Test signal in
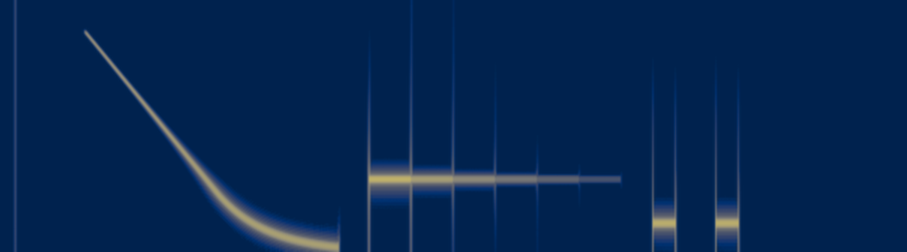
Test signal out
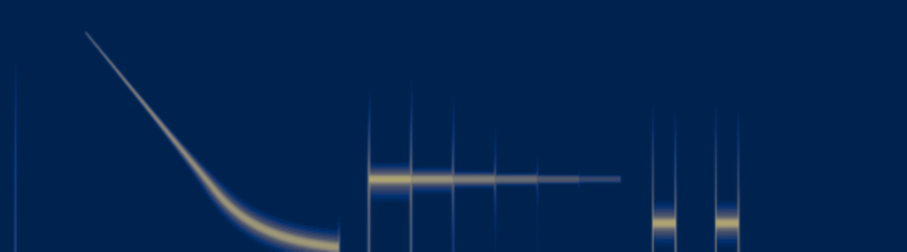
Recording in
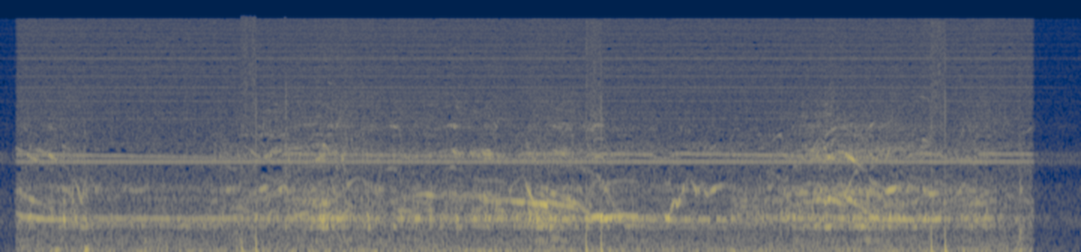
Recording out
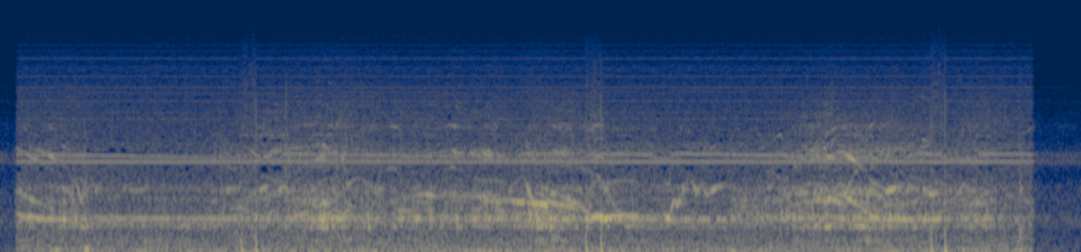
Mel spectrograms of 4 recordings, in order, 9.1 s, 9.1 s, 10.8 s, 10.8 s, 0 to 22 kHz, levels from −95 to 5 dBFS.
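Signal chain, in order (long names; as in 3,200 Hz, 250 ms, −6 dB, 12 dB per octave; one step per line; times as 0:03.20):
head-to-tape spacing loss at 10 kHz 23 dB
level −3 dB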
